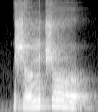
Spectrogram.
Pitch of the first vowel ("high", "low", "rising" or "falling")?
rising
